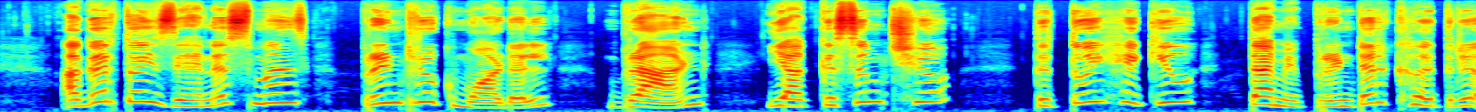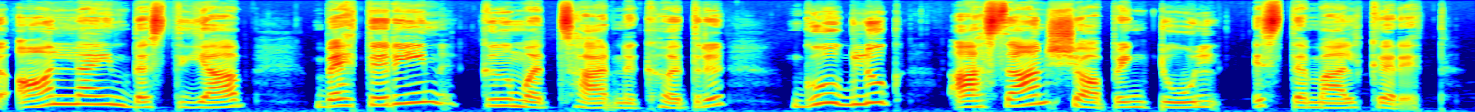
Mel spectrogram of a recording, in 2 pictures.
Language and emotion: Kashmiri, neutral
